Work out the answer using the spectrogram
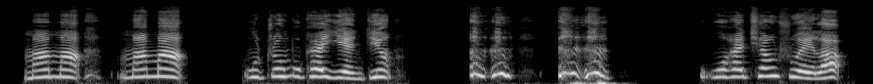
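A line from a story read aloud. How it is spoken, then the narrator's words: Child, tearful voice. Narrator (Chinese): 刚刚下水的兜兜忽然抬起头，带着哭腔说道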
